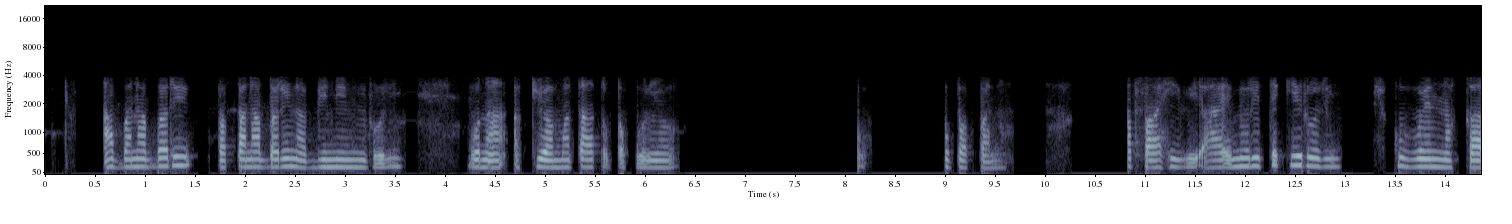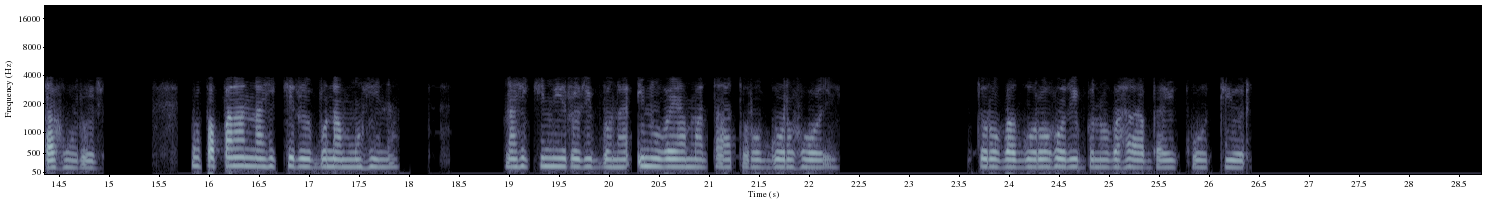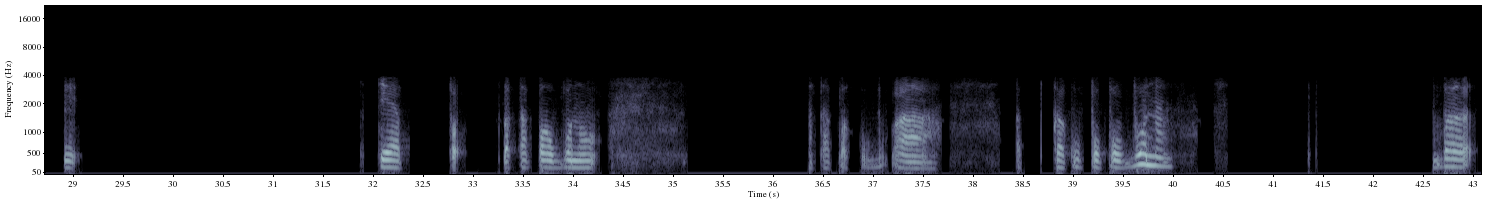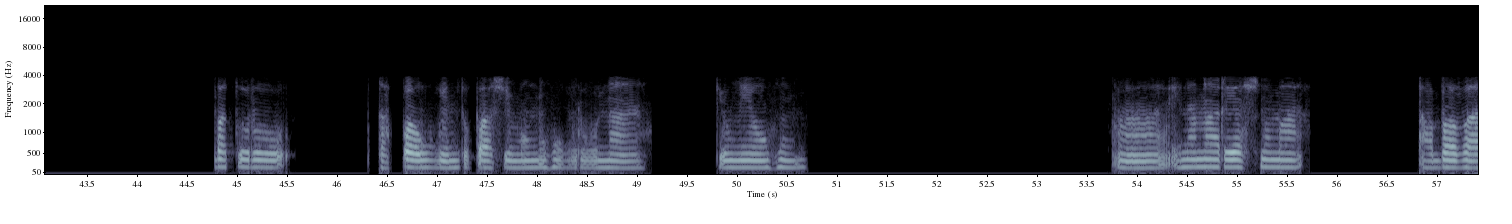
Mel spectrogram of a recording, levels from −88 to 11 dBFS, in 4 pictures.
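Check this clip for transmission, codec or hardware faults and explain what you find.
Two faults stand out: heavy codec damage across the whole clip, and three clipped starts after pauses.

The RealAudio 14.4 codec damage runs throughout. Nothing above about 3.8 kHz survives, so the speech sounds muffled and gargly, which fits an 8 kbit/s dial-up-era coder squeezing everything into a narrow phone-style band.

There are clipped starts after a pause at 10.6 s, 23.33 s (just before "toro vagoroho") and 28.65 s. Roughly 230 to 270 ms of onset goes missing each time, after silences of 0.41 s, 1.03 s and 2.25 s. The playback device dozes off in the gap and wakes late.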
